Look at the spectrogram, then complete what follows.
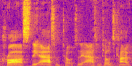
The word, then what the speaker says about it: asymptotes: we are okay vertical asymptotes you don't really pronounce the P you kind of do its kind of got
